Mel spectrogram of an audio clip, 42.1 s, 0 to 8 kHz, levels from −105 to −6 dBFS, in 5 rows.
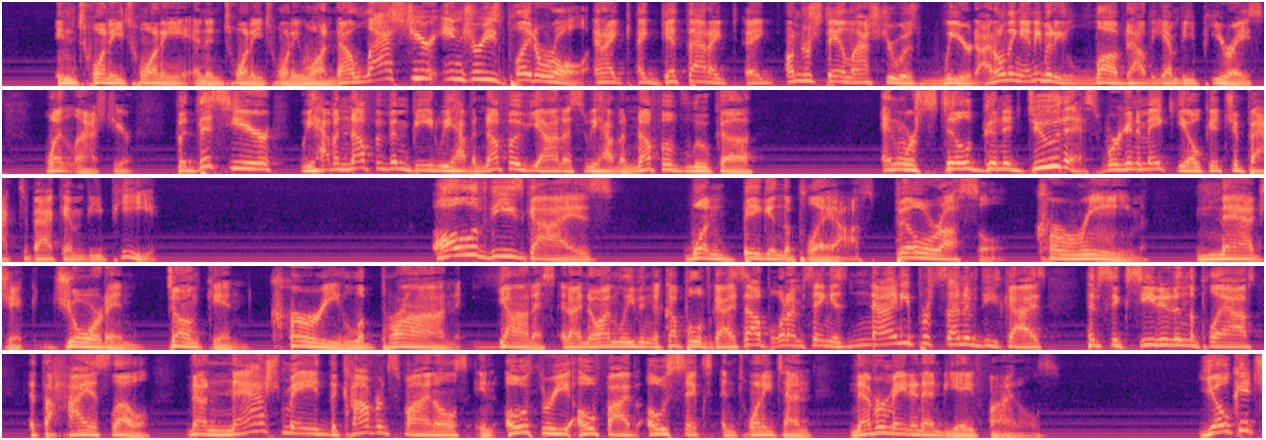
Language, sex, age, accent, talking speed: English, male, 30-49, American, 190 wpm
